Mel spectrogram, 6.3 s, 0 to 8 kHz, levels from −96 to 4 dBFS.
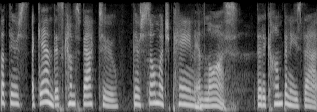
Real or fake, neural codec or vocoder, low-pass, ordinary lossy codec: real; none; 7.2 kHz; AAC, 32 kbps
